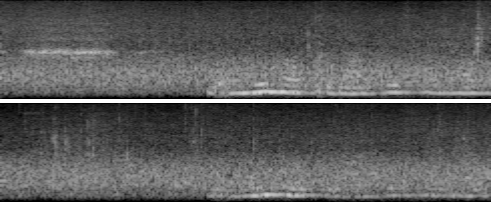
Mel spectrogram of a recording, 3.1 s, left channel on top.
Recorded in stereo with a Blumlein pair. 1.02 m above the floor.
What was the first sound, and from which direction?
A woman speaking, 25° left.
